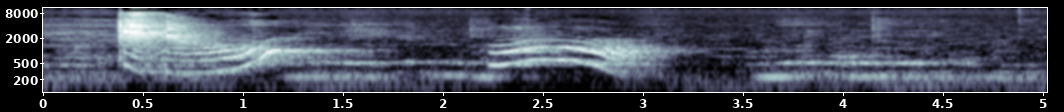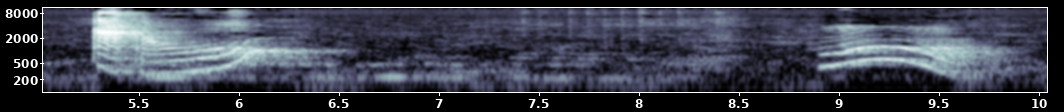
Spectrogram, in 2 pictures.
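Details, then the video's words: Household Indian parrots alternate sharp shrieks with arched, whistled, wavering calls, roughly four call bouts across ten seconds, over a quiet indoor background. "parrots ki pyar bhari baate"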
